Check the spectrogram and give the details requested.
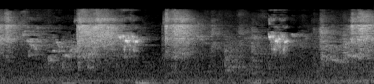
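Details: A male budgerigar gives a few long, harsh, raspy squawking phrases, each lasting up to a second, separated by brief pauses, with bright whistled inflections inside the bursts.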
